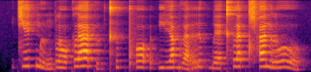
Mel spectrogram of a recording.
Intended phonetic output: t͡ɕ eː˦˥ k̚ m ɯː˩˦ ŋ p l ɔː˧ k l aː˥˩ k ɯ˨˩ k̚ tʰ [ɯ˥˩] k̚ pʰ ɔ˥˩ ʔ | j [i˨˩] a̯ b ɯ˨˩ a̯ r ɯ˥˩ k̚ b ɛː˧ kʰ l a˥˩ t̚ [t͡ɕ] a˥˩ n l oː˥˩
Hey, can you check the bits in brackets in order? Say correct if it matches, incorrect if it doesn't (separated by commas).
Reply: correct, incorrect, incorrect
